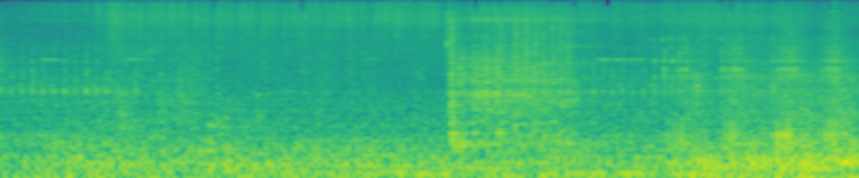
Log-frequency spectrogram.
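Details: Honda Beat FI scooter that had clicking starter, no oil and a seized-heavy engine, after adding oil and freeing engine by turning it; brief whirring crank then catches and settles to steady low run; clean electric start, engine still noisy and smoky.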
